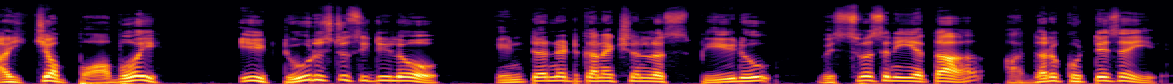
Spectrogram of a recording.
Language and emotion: Telugu, surprised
